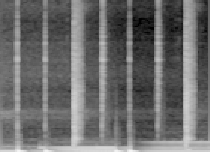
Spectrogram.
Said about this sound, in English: Excuse the interference.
